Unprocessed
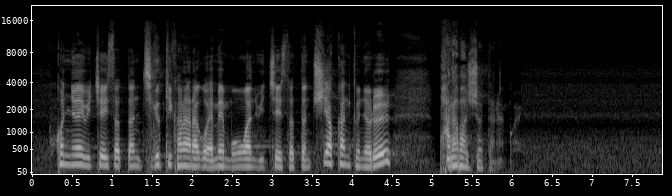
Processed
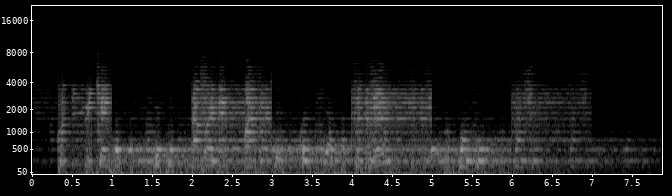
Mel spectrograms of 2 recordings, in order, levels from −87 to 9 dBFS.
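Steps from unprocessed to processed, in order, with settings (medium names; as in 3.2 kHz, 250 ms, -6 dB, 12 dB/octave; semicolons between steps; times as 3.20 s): tracing distortion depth 0.16 ms; high-pass 41 Hz 6 dB/octave; band-stop 4.6 kHz, Q 16; harmonic-percussive split harmonic -13 dB; fifteen-band graphic EQ 160 Hz +10 dB, 630 Hz -4 dB, 1.6 kHz +5 dB; tremolo saw down 1.5 Hz, depth 95%; inharmonic resonator 250 Hz, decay 0.3 s, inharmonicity 0.002; in parallel at -3.5 dB: Schmitt trigger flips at -52.5 dBFS; on the sum: feedback delay 686 ms, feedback 33%, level -8 dB; on a send at -7 dB: reverberation RT60 4.5 s, pre-delay 30 ms; on the sum: LFO low-pass square 0.5 Hz 510–2600 Hz; trim +8.5 dB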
